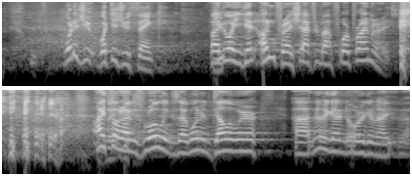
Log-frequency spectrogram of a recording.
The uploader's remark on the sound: (LIVE in San Francisco). Recorded at the Herbst Theatre in San Francisco.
